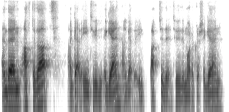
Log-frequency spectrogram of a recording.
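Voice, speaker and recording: Greek man with a low warm voice. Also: fast, creaky, slightly rough, dry recording, muffled recording. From Greece (Crete). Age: 30s. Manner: hesitant, repeats words, many fillers. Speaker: strength and conditioning coach, guest. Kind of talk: casual podcast interview.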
